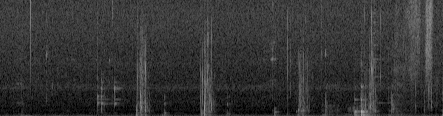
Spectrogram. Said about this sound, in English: Sorry, I was drinking water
